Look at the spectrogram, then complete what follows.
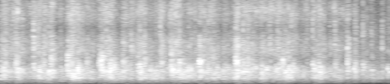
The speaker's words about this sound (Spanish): A Él sea la honra y la gloria. Vamos a darle un aplauso de alabanza.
